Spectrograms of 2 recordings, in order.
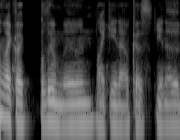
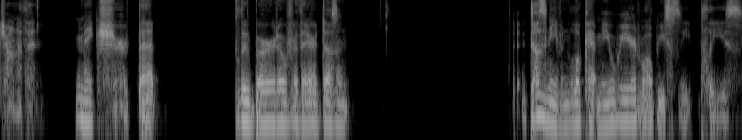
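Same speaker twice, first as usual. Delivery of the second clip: confidential stage whisper. A character goes over to Jonathan to ask a favor, whispering. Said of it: "Goes over and whispers to Jonathan".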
